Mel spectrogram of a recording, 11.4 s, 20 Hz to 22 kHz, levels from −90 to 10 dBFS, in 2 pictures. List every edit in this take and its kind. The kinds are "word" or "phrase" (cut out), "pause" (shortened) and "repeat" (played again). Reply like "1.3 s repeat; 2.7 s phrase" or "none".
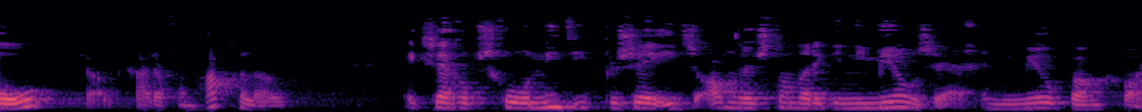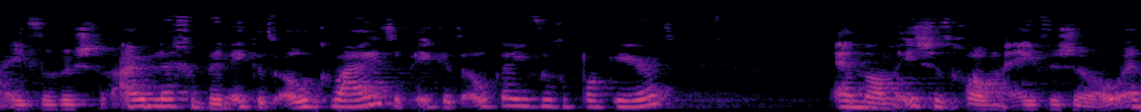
none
